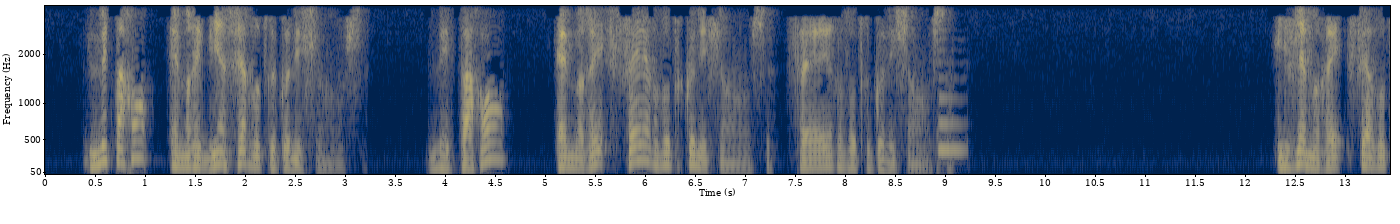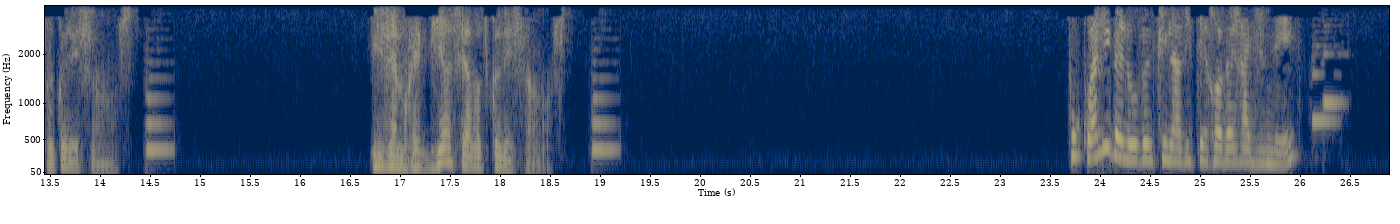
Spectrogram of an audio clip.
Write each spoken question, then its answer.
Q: Pourquoi les Bellots veulent-ils inviter Robert à dîner ?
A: Parce qu'ils aimeraient bien faire sa connaissance.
